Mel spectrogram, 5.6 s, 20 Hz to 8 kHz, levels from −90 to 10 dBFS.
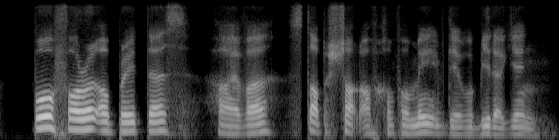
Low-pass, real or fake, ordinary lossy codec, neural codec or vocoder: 7.2 kHz; fake; Opus, 24 kbps; codec, 16 kHz, about 1 kbps, DyCAST, with the encoder's durations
